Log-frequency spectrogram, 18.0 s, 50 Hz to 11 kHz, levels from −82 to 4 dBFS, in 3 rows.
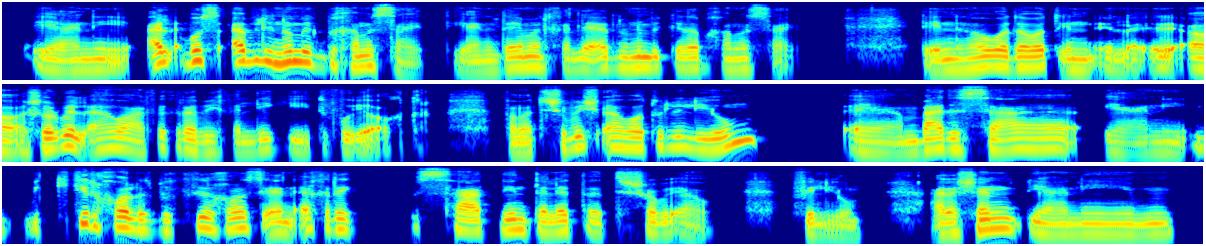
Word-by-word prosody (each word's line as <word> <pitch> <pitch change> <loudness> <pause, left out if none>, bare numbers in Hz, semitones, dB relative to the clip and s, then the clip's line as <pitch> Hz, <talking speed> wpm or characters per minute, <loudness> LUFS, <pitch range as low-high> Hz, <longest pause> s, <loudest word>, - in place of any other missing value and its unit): يعني 105 0 -2
قل 160 - +8
بُص 195 +3 +3
قبل 190 -1 +5
نومِك 180 -1 +5
ب5 135 0 -1
ساعات، 80 -1 -7
يعني 95 +1 -4
دايمًا 125 +4 +2
خلّيها 115 -3 -1
قبل 125 0 -5
نومِك 125 0 +1
كده 120 -1 0
ب5 110 -3 -6
ساعات، - - -10 0.6
لإن 105 +2 +1
هو 130 +4 +4
دوّة 130 +1 +5
إن 110 -1 -2
ال - - 0
آه، 115 -3 +4
شرب 130 +4 +3
القهوة 135 -3 +2
على 110 -4 -2
فكرة 125 0 -2
بيخليكِ 105 +2 -8
تفوقي - - -2
أكتر، - - -4 0.3
فما 95 +2 -1
تشربيش 140 +8 0
قهوة 140 -1 +2
طول 145 +1 -7
اليوم، 145 - +1 0.5
آمم، 105 -1 -3
بعد 125 +3 +3
الساعة 130 +1 0 0.2
يعني 105 +4 -10
بالكتير 215 - -1
خالص، 155 -6 +5
بالكتير 135 +5 -1
خالص 150 +2 0
يعني 115 - +2
آخرك 150 -3 -2 0.3
الساعة 140 -5 +3
14:00 140 +2 0
15:00 120 0 0
تشربي - - -1
قهوة - - -7 0.4
في - - -2
اليوم، - - -8 0.4
علشان 140 +8 +3
يعني 105 -1 -3
125 Hz, 175 wpm, -25 LUFS, 110-140 Hz, 0.6 s, قل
